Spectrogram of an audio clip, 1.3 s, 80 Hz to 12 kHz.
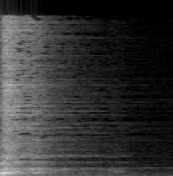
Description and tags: closed hat 1
Individual percussive hits recorded live from my Tama Drum Kit
Kit, recorded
